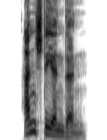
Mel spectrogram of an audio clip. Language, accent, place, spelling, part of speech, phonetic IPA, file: German, Germany, Berlin, anstehenden, adjective, [ˈanˌʃteːəndn̩], De-anstehenden.ogg
- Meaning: inflection of anstehend: 1. strong genitive masculine/neuter singular 2. weak/mixed genitive/dative all-gender singular 3. strong/weak/mixed accusative masculine singular 4. strong dative plural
